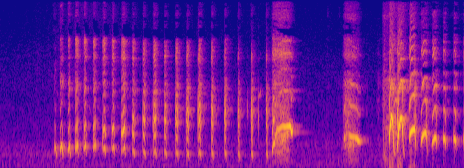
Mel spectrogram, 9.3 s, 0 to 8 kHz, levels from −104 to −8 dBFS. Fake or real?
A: real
